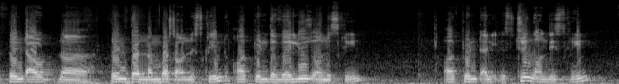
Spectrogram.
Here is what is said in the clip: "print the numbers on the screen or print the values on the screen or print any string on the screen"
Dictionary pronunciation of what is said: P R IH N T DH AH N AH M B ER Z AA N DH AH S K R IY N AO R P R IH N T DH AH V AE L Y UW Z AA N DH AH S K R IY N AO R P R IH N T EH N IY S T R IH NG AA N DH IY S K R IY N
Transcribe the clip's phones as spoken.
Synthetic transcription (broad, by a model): P R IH N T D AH N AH M B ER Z AA N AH S K R IY N AO R P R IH N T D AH V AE L Y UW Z AA N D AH S K R IY N AO R P R IH N T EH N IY S T R IH NG AA N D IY S K R IY N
